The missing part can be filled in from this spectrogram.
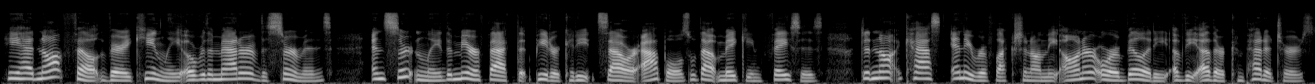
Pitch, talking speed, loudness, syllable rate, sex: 205 Hz, 180 wpm, -20 LUFS, 5.2 syllables/s, female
